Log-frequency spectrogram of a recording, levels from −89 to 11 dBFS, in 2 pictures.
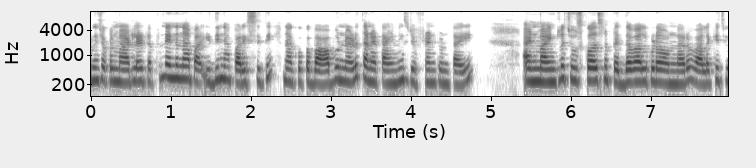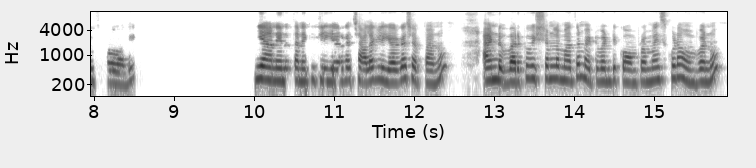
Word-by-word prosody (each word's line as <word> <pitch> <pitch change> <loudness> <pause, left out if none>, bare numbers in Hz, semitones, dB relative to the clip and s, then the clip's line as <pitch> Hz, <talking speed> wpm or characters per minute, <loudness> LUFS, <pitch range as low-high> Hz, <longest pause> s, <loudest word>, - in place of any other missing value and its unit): గురించి 260 0 -2
ఒకళ్ళు 245 -1 -3
మాట్లాడేటప్పుడు, 240 +3 -3
నేను 290 -1 +3
నా - - +3
ప - - +4 0.2
ఇది 255 +5 -3
నా 265 - -5
పరిస్థితి 220 +6 -4 0.2
నాకు 230 0 -5
ఒక 235 - -2
బాబున్నాడు, 235 +5 0
తన 240 -4 +1
టైమింగ్స్ 240 +4 -3
డిఫరెంటుంటాయి. 225 -1 -5 0.7
అండ్ 245 0 +3
మా 235 - +6
ఇంట్లో 275 +4 -2
చూసుకోవాల్సిన 250 +1 +1
పెద్దవాళ్ళు 235 +2 +3
కూడా 230 -1 +3
ఉన్నారు, 210 +4 -1
వాళ్ళకి 210 +4 -1
చూసుకోవాలి. 220 0 -3 1.6
యాహ్! 270 -2 +8
నేను 245 0 +3
తనకి 250 0 -1
క్లియర్‌గా, 240 0 -1
చాలా 245 0 +3
క్లియర్‌గా 245 +1 +3
చెప్పాను. 230 +1 -2 0.6
అండ్ 260 0 +5
వర్కు 230 +4 +4
విషయంలో 280 0 -1
మాత్రం 295 +5 -1
ఎటువంటి 240 +1 -3
కాంప్రమైజ్ 235 +3 -1
కూడా 295 +1 +2
అవ్వను 235 +2 -1
240 Hz, 145 wpm, -23 LUFS, 225-255 Hz, 1.6 s, యాహ్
